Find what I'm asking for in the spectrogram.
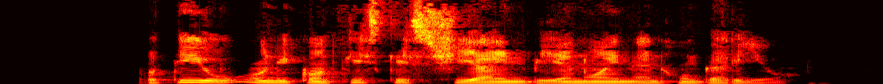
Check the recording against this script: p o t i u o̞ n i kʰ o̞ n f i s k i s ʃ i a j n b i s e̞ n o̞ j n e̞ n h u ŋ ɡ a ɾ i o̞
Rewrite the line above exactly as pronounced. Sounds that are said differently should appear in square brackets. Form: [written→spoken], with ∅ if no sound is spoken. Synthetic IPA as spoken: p o t i u o̞ n i [kʰ→k] o̞ n f i s k i s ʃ i a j n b i [s→∅] e̞ n o̞ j n e̞ n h u ŋ ɡ a ɾ i o̞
